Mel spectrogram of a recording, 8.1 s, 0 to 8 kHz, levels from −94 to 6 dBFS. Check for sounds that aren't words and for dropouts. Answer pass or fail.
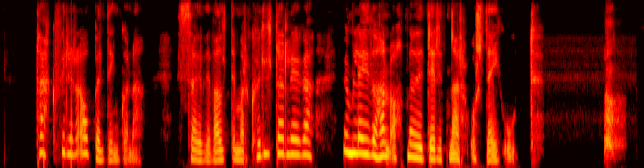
fail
